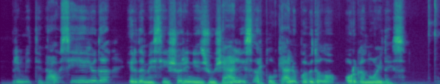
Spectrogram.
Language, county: Lithuanian, Šiauliai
